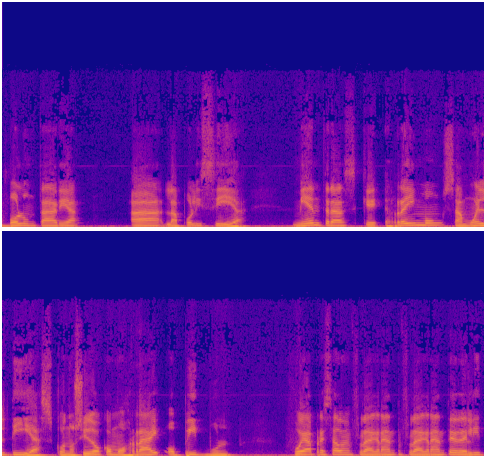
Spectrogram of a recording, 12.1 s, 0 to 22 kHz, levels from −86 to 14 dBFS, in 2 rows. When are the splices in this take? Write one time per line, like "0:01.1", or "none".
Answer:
0:11.0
